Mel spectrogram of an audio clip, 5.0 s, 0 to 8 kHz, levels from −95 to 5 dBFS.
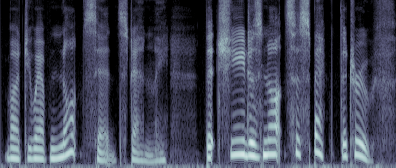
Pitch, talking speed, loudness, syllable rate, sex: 195 Hz, 160 wpm, -19 LUFS, 3.5 syllables/s, female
